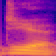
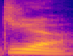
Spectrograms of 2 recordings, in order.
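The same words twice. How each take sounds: First: The words blend together into one 'didja' sound. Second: The words blend together into one 'didja' sound.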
